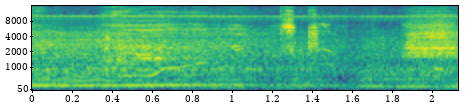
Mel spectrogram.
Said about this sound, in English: That motorcycle.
